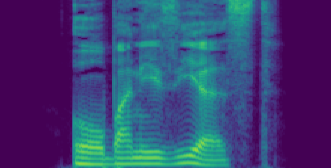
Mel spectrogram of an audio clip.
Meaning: second-person singular present of urbanisieren
- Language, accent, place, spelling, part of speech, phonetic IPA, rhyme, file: German, Germany, Berlin, urbanisierst, verb, [ʊʁbaniˈziːɐ̯st], -iːɐ̯st, De-urbanisierst.ogg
